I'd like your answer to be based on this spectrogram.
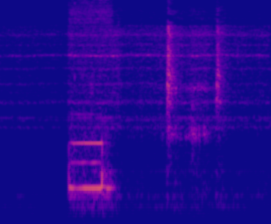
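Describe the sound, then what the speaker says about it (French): A telephone sounds a short electronic tone, then two brief fainter chirps follow in quick succession against a quiet room. "Le téléphone ne fait que sonner"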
